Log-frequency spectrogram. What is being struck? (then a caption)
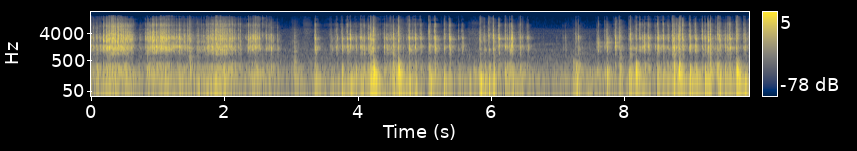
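Mechanical keyboard with plastic keycaps. Fingertips type on the upper rows of a backlit ROCCAT G65 mechanical keyboard with plastic keycaps. Rapid, bright plastic clacks come in dense bursts, broken by brief pauses around the first, third and seventh seconds.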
